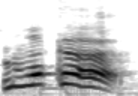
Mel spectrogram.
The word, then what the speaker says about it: Maka: It's not Maki. It's Maka.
